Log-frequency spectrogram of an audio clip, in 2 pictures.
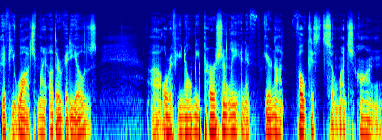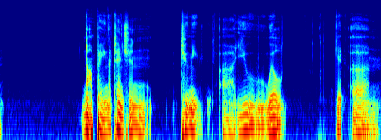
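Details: Speech impairment (speech disability/impediment) in a male with cerebral palsy; it took five years to obtain speech therapy.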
